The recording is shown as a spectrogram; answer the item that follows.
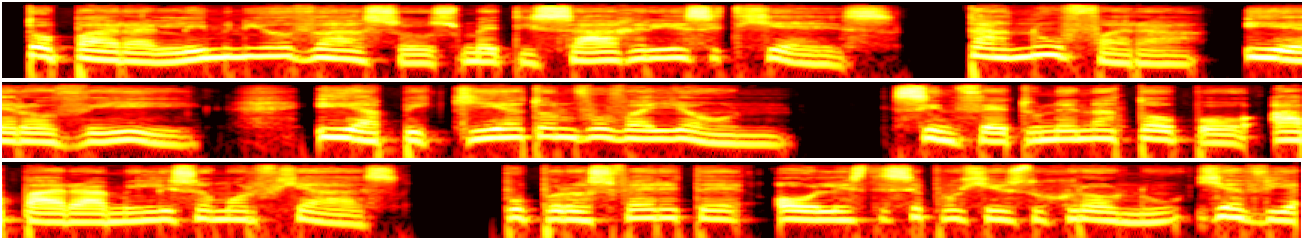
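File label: Greek narration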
